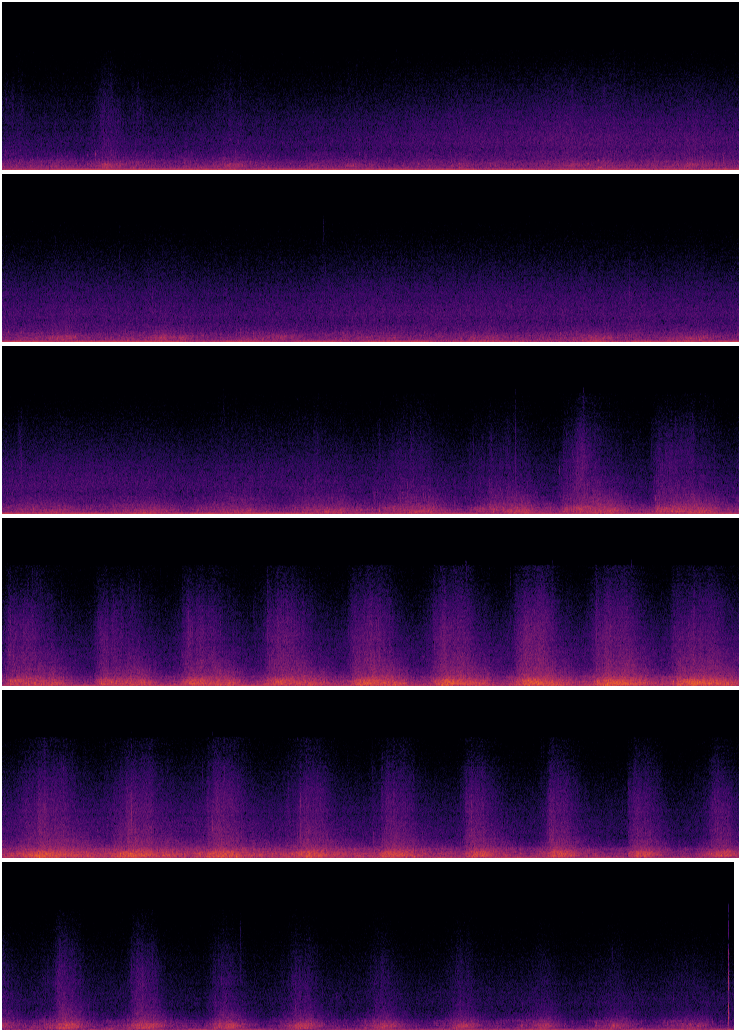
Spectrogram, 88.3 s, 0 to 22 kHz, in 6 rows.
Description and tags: The sound of ripples and of a motorboat passing by. Recorded by me on a Tascam DR-05 in France in 2021.
bateau, boat, cote, engine, moteur, motor, motorboat, ripple, river, riviere, shore, vague, vaguelette, water, wave, wavelet, waves, yacht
